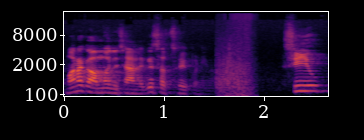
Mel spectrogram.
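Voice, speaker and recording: A man's voice: high voice, lively intonation, fairly quick, very noisy. A man with an Indian Tamil accent presenting an unboxing and product review, explaining directly to viewers and mixing in English words.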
